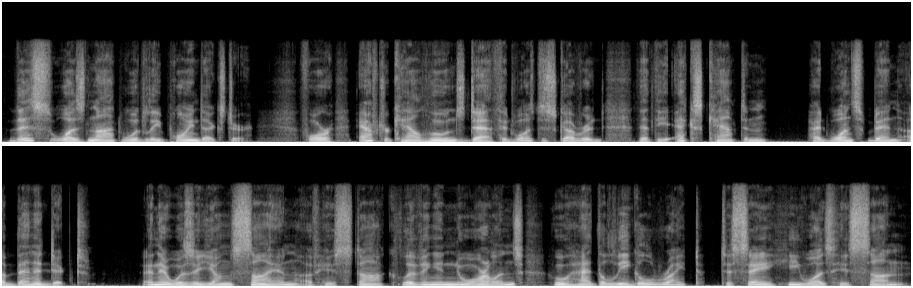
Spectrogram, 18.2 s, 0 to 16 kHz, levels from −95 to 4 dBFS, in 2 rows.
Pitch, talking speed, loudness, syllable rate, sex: 115 Hz, 140 wpm, -18 LUFS, 3.9 syllables/s, male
